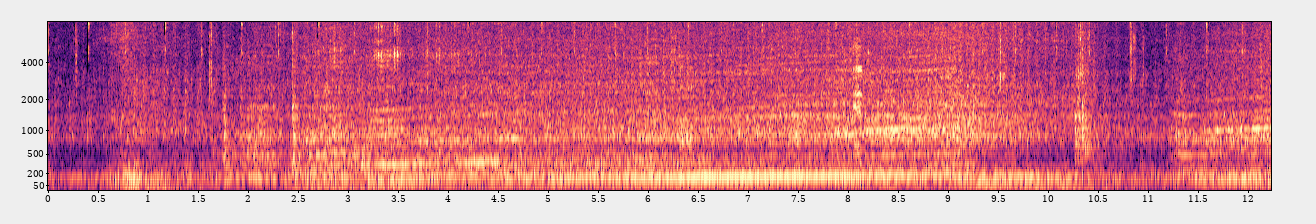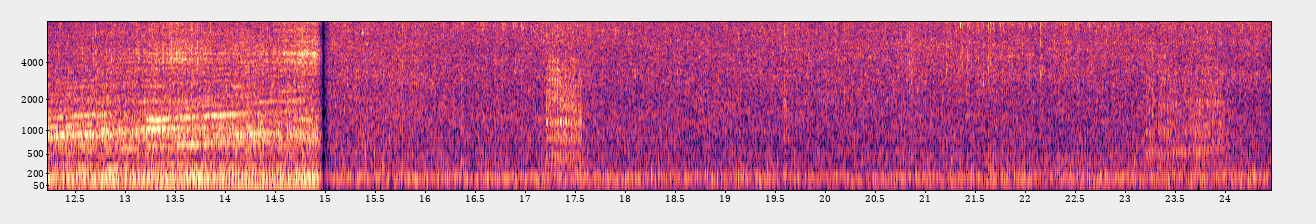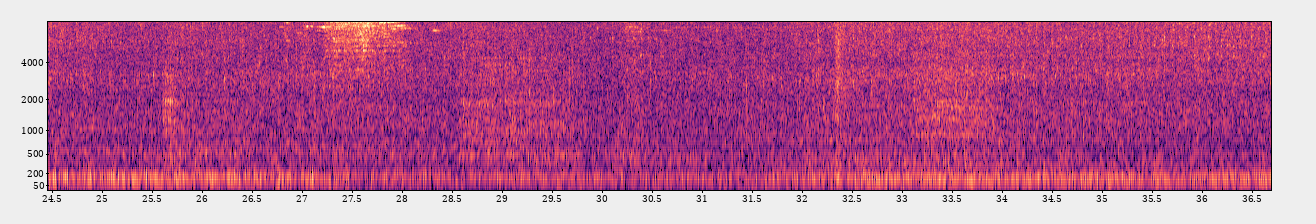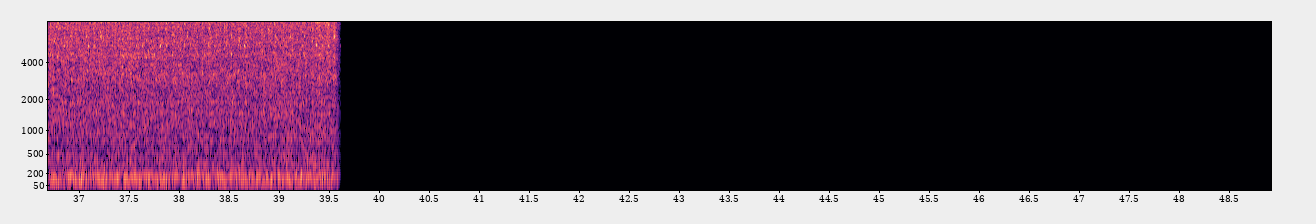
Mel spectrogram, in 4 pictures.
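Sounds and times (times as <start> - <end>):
vintage car engine running: 0.0 - 12.8, 15.4 - 27.2, 28.1 - 39.6
car engine pulling from inside: 0.3 - 15.0.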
